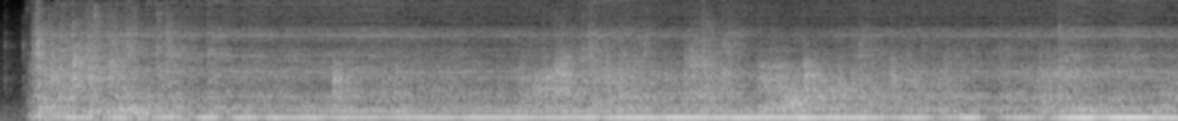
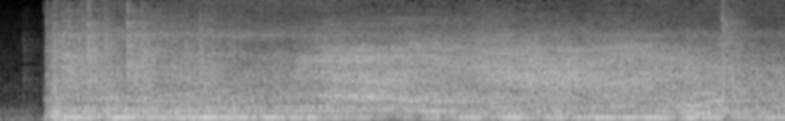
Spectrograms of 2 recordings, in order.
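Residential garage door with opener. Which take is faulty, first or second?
second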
